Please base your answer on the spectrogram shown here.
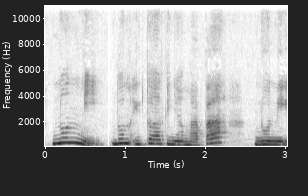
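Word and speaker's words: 눈이: Kalau ketemu sama vokal dia dibaca huruf aslinya yaitu N juga. Contohnya itu ada nun ni.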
